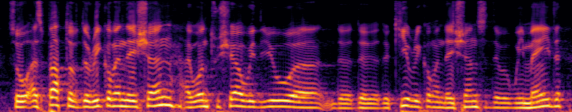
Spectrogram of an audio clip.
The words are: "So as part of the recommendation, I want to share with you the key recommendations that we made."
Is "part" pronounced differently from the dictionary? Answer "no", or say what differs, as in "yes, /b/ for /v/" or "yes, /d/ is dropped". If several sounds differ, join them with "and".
no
